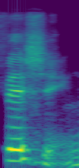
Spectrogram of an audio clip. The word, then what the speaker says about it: phishing: So it's phishing when literally it's spelled PH, but it is phishing.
